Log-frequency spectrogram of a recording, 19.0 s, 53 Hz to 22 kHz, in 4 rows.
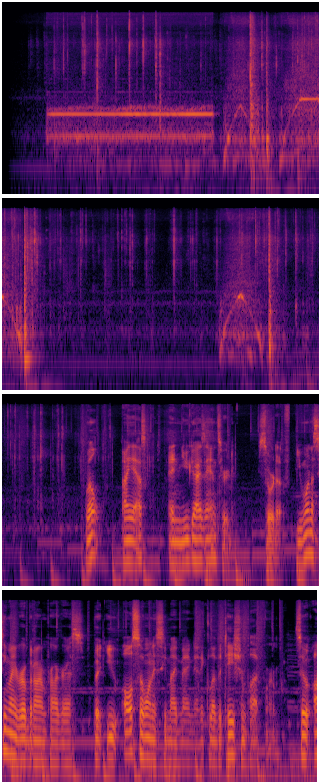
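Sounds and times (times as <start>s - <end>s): stepper motor whine: 2.6s - 5.1s.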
